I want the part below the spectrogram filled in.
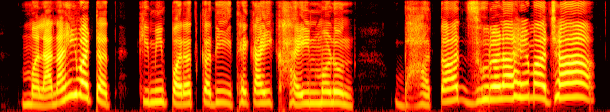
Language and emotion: Marathi, disgusted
